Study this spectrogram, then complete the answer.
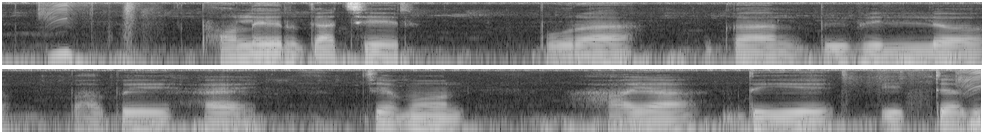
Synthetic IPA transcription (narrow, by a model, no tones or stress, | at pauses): pʰɔleɾɡat͡ɕʰeɾ | poɾa | ɡalbibʱinːɔ | bʱabehɛj | d͡ʑemol | hajad̪ijeiʈːad̪e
